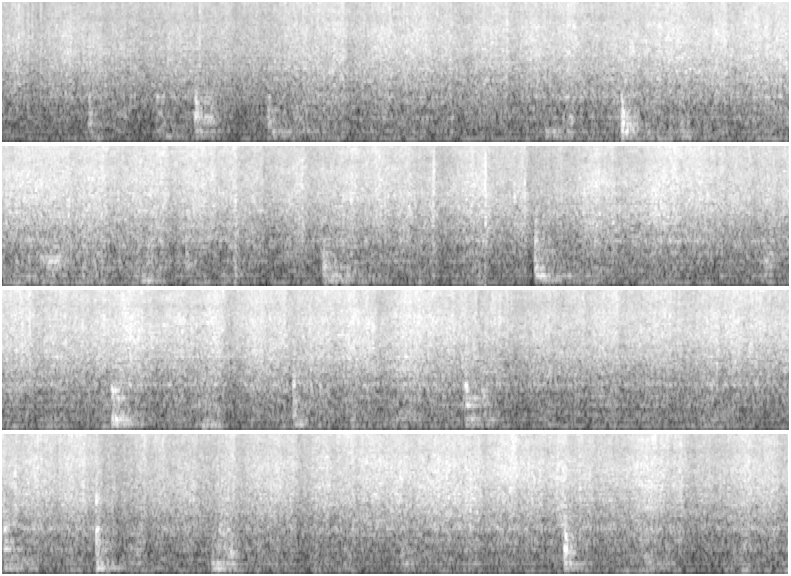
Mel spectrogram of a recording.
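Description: Sliced onion, garlic, sweet peppers and spring onion sizzling steadily in hot olive oil in a non-stick frying pan, being stirred with a spatula that scrapes and taps against the pan now and then.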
